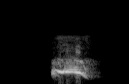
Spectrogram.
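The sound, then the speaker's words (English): A single voiced yawn on camera, about half a second long, with a breathy, hollow tone that slides gently downward in pitch before trailing off. Silence surrounds it, and nobody speaks. “Oh, I apologize. Never yawn on camera.”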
